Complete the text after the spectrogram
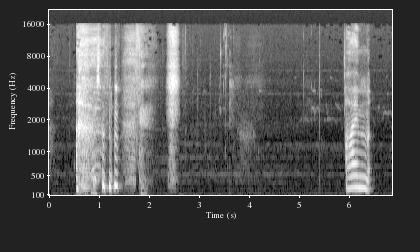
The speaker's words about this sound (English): Bless you. Bless him.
